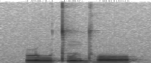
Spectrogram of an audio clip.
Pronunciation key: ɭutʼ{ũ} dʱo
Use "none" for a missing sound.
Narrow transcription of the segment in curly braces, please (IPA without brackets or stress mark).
ũ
